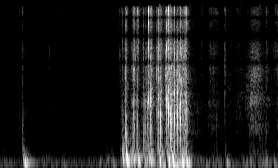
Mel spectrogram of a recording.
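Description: Tarot cards from the Dreams of Gaia deck are shuffled in one close, dense riffling burst of about a second, preceded and followed by soft handling taps.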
